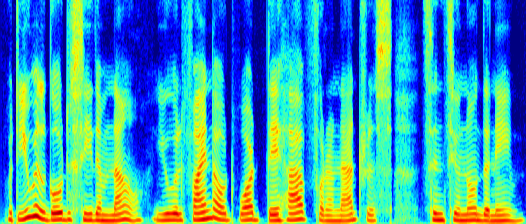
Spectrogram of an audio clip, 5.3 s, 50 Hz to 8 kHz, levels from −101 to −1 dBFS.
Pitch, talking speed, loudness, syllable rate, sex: 220 Hz, 240 wpm, -16 LUFS, 5.3 syllables/s, female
